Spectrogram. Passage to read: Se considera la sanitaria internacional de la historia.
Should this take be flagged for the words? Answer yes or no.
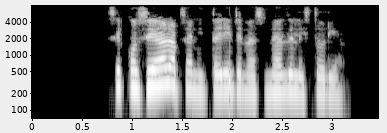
no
